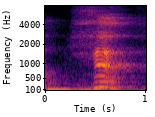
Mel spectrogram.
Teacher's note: Ha itu makhrajnya di tengah tenggorokan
